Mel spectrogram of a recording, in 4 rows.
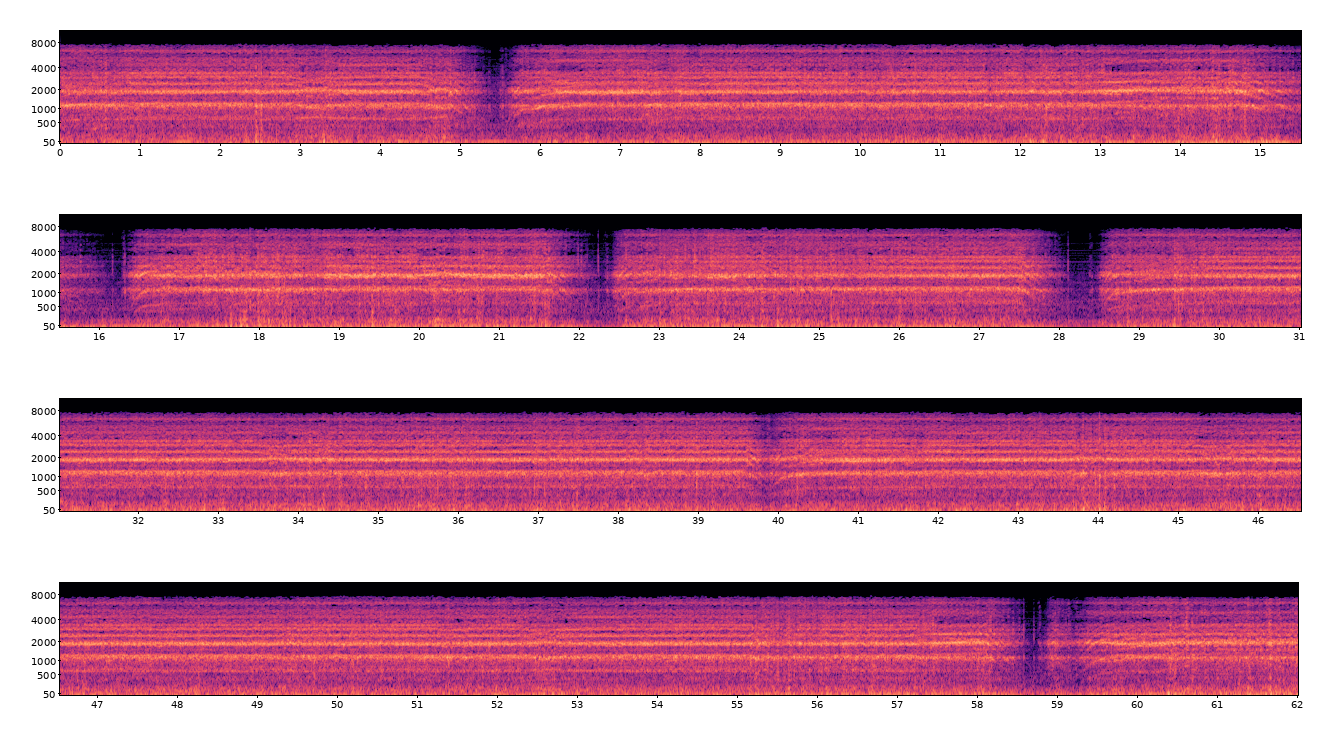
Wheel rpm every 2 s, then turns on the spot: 160, 160, 100, 150, 160, 160, 160, 80, 110, 160, 140, 100, 160, 130, 100, 160, 160, 170, 160, 150, 150, 160, 160, 160, 160, 160, 160, 160, 160, 70, 160.
none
